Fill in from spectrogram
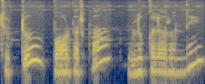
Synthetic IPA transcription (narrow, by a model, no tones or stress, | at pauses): t͡ʃuʈːubɔːɾɖɐɾpa | ɡluːkɐlɐɾund̪i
